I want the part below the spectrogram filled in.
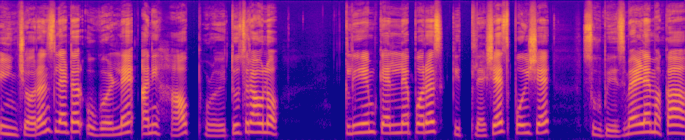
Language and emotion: Goan Konkani, surprised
